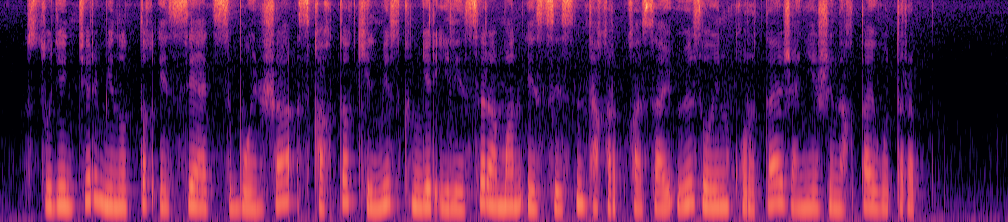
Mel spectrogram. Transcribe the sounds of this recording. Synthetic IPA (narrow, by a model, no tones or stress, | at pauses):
st̪udʲe̞nt̪ːe̞ɾmijnut̪ːəqesːeæd̪ɪ̥sɪbo̞jənʃɑʔəsqɑqt̪əqkʲʰe̞lme̞skʲʰɪnd̪e̞ɾʔe̞le̞sɪɾɑmɑnesːe̞sɪnt̪ʰɑqəɾəp̚qʰɑsɑjwɵzwo̞jəɴqʰʊɾət̪ɑʒæne̞ʒijnɑqt̪ɑjwo̞t̪əɾəp̚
